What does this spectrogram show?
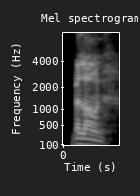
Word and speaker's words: Belone: Belone.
